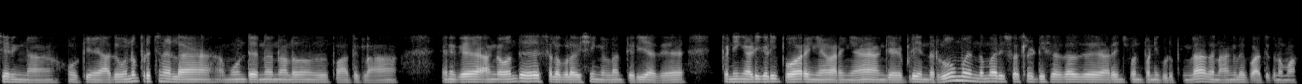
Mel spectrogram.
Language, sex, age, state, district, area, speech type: Tamil, male, 30-45, Tamil Nadu, Namakkal, rural, conversation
